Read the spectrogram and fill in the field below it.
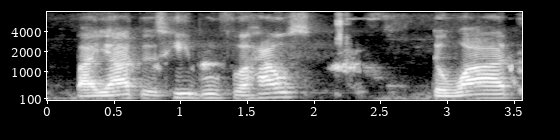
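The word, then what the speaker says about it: דוד: Dawad is how you say David in the Hebrew.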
